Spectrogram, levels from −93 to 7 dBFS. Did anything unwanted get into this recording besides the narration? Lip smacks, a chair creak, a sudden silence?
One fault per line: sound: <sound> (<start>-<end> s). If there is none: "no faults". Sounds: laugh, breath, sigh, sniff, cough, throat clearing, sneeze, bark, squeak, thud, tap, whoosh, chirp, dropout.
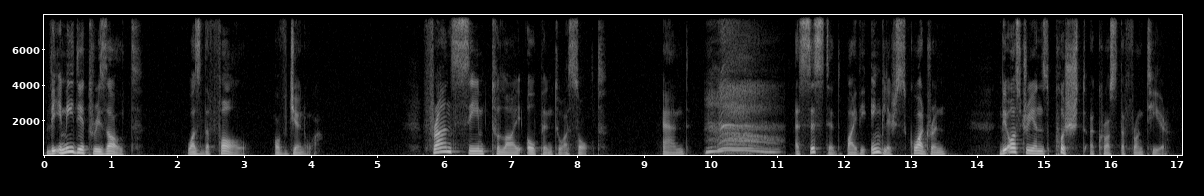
sound: breath (9.9-11.1 s)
